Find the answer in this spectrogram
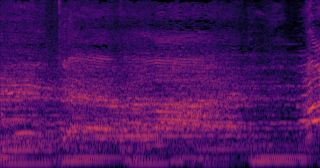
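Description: Loud dance music with a pulsing bass line and voices singing.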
